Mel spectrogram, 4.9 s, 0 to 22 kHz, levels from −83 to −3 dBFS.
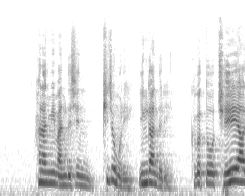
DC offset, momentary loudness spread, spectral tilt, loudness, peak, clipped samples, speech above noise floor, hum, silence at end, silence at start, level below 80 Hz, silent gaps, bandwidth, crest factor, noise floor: under 0.1%; 13 LU; -5 dB/octave; -34 LUFS; -16 dBFS; under 0.1%; 36 dB; none; 0 s; 0.7 s; -64 dBFS; none; 16 kHz; 18 dB; -68 dBFS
